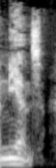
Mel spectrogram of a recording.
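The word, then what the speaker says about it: Nyanza: Y los habitantes de ahí le hablaron de un lago que ellos llamaban Nianza, que tal cual significa lago, pero pues en su idioma se pronunciaba Nianza.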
